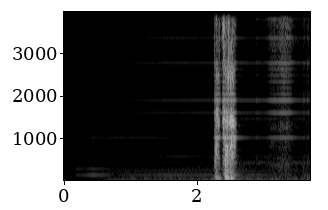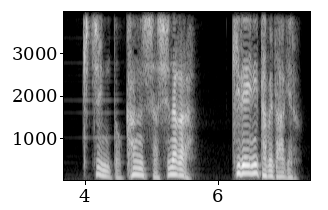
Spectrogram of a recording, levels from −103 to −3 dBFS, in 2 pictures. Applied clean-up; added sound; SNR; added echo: neural mask model DeepFilterNet 3.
